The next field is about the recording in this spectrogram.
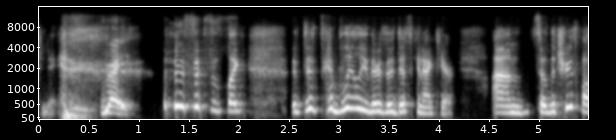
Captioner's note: chuckles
